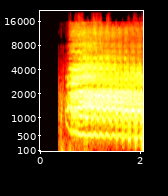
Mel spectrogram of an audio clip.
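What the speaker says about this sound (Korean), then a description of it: "바깥에서 말 울음소리가 들려왔습니다" A horse neighs as a sound effect in a Korean folk tale narration: a loud, close, drawn-out whinny that begins after a brief silence and holds steady to the end, with no talk.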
